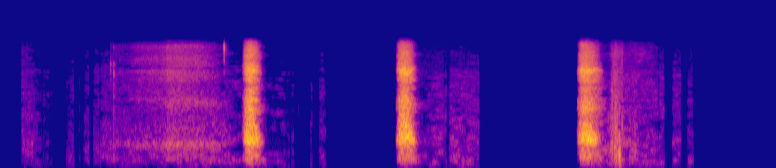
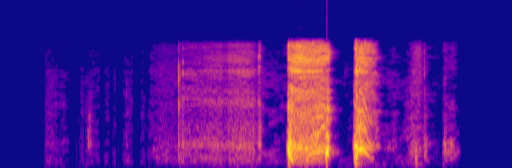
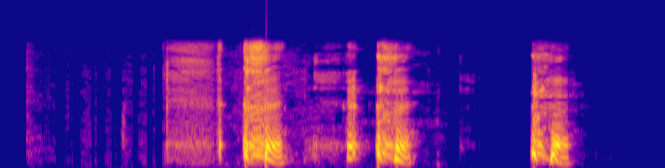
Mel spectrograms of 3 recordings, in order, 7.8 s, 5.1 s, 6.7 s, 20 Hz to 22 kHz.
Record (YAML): exhalation_length: 7.8 s
exhalation_amplitude: 19836
exhalation_signal_mean_std_ratio: 0.21
cough_length: 5.1 s
cough_amplitude: 32767
cough_signal_mean_std_ratio: 0.25
three_cough_length: 6.7 s
three_cough_amplitude: 32767
three_cough_signal_mean_std_ratio: 0.32
survey_phase: beta (2021-08-13 to 2022-03-07)
age: 45-64
gender: Female
wearing_mask: 'No'
symptom_cough_any: true
symptom_sore_throat: true
symptom_headache: true
symptom_onset: 3 days
smoker_status: Never smoked
respiratory_condition_asthma: false
respiratory_condition_other: false
recruitment_source: Test and Trace
submission_delay: 1 day
covid_test_result: Positive
covid_test_method: ePCR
